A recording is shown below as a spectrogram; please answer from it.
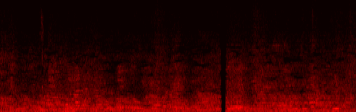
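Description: Several people chatting at once in a room, a steady babble of overlapping voices, cut off for an instant about three-quarters of the way through.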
